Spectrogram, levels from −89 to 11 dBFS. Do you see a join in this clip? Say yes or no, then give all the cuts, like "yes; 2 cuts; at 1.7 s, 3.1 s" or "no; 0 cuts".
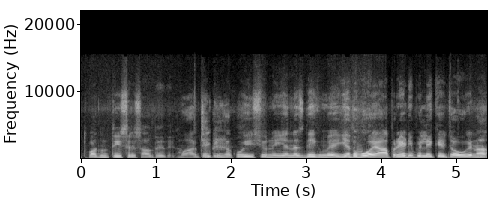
yes; 1 cut; at 1.5 s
